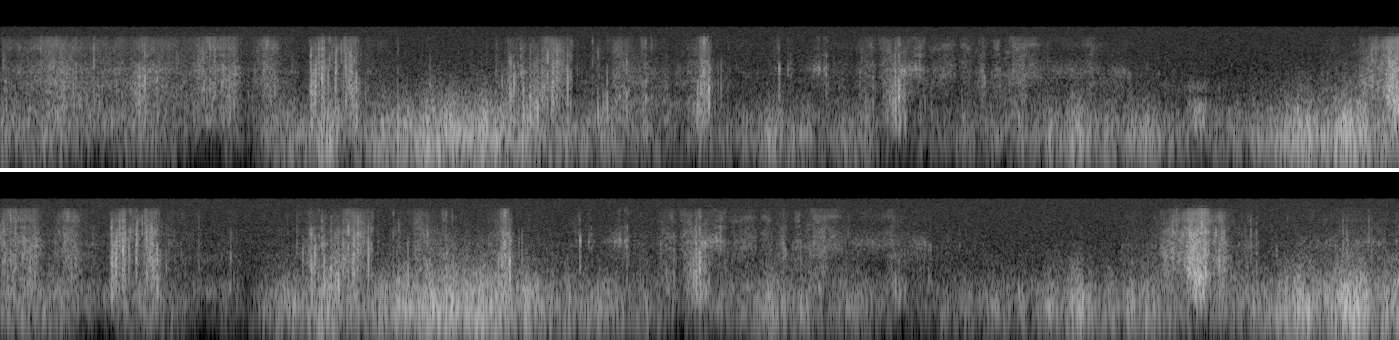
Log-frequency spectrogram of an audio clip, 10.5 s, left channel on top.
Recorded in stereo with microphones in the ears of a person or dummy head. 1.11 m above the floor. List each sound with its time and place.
Only background noise.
